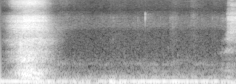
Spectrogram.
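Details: One sharp, hissing sneeze followed by quiet breathing and a low room hum, induced by stimulating the nose with turmeric, a Q-tip and a tissue; sneeze.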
